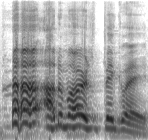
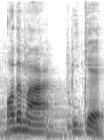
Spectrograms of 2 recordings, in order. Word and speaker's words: Audemars Piguet: a bit hard for me like audemars piguet adamara's big way audemars piguet correct it is your job this is my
